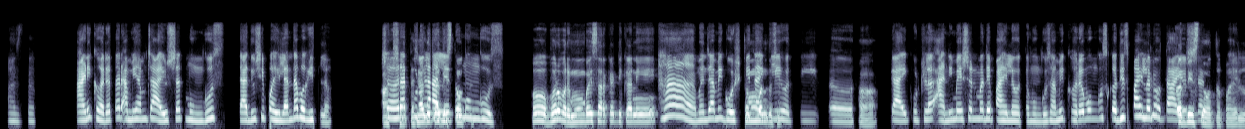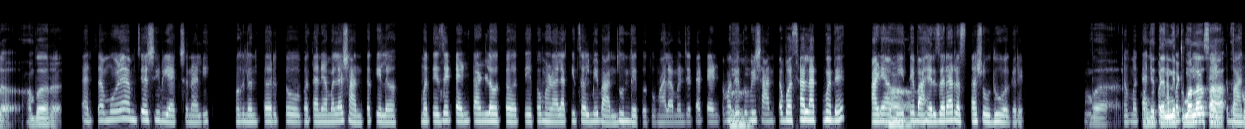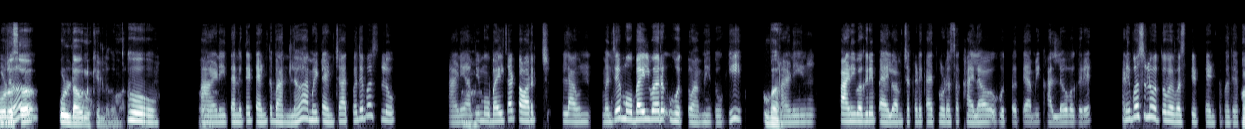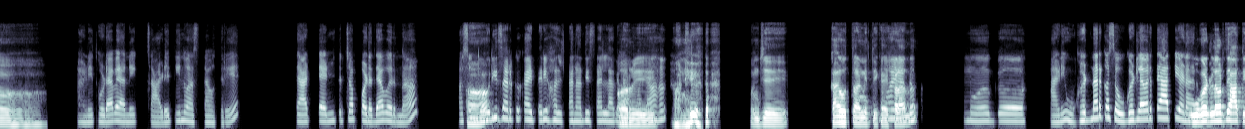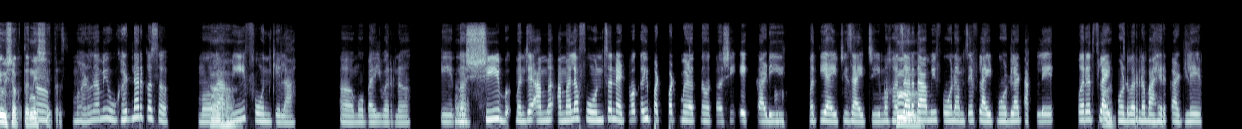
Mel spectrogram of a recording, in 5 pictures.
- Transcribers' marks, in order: unintelligible speech; in English: "अ‍ॅनिमेशनमध्ये"; in English: "रिएक्शन"; other background noise; chuckle; other noise; in English: "कूल डाउन"; laughing while speaking: "दोरीसारखं काहीतरी हलताना दिसायला लागला आम्हाला"; laughing while speaking: "आणि"; afraid: "भयानक"
- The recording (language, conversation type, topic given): Marathi, podcast, प्रवासात कधी हरवल्याचा अनुभव सांगशील का?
